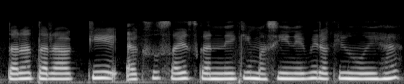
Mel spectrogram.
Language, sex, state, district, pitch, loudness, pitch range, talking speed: Hindi, male, Madhya Pradesh, Bhopal, 265 Hz, -11 LUFS, 255-275 Hz, 150 wpm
